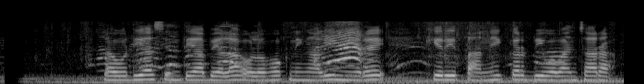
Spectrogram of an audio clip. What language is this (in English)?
Sundanese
